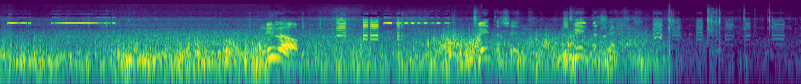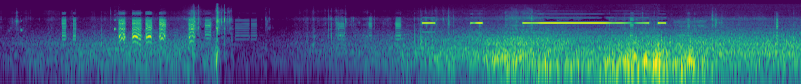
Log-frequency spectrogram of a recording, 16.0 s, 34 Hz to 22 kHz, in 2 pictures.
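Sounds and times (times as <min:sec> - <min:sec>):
metal detector beeps: 0:00.0 - 0:01.2, 0:03.3 - 0:04.6, 0:05.7 - 0:07.9, 0:08.6 - 0:10.7, 0:11.3 - 0:15.2
warbling detector tones: 0:00.0 - 0:01.3, 0:03.3 - 0:05.0, 0:05.6 - 0:10.7, 0:11.3 - 0:15.2.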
